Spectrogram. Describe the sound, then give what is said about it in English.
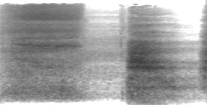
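A deep breath taken to steady nerves: two loud, airy breath sounds, a long one and then a shorter one after a brief pause, with no talk. “Deep breath.”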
